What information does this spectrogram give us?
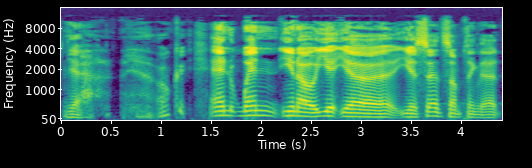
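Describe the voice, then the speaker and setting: A man's voice: mid-range voice, animated, measured pace, no echo, studio quality. A man hosting a podcast, asking long, rambling questions and laughing along with his guest. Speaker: podcast host. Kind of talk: podcast interview.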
